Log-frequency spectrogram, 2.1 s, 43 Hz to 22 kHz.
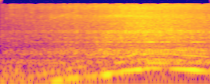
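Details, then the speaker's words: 2003 Nissan 1.9 diesel, previously crank-no-start with flashing engine light, now starting: revving climbs in pitch but sags and surges instead of revving cleanly; EGR valve suspected sticking. "we've still got issues it will start as you've seen but when I rev it up it's struggling"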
